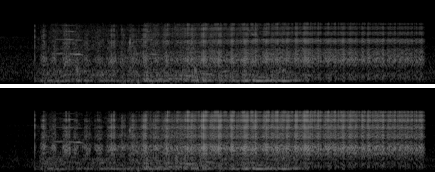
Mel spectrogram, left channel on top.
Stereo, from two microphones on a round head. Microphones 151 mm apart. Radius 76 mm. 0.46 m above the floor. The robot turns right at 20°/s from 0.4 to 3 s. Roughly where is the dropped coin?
Behind right.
